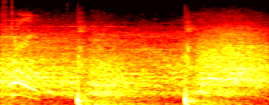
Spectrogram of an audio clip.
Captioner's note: hand pounding; crowd cheering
